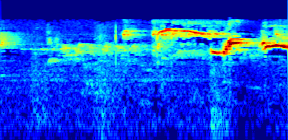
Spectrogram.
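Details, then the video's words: Orange-headed thrush, tutor recording: soft warbling at first, then louder sustained whistled notes that glide downward and rise again in a clear, sweet phrase. "Berbagai kicau burung anis masteran"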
